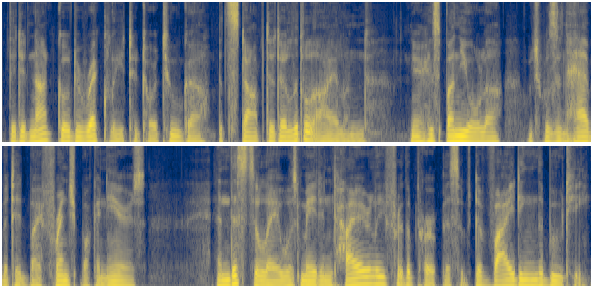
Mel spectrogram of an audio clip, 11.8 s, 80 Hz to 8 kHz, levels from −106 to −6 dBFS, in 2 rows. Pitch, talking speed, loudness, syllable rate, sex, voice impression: 105 Hz, 175 wpm, -17 LUFS, 5.6 syllables/s, male, very masculine, very adult-like, very middle-aged, very thick, relaxed, slightly weak, dark, soft, muffled, fluent, cool, intellectual, very sincere, very calm, very friendly, very reassuring, slightly unique, very elegant, sweet, slightly lively, very kind, modest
